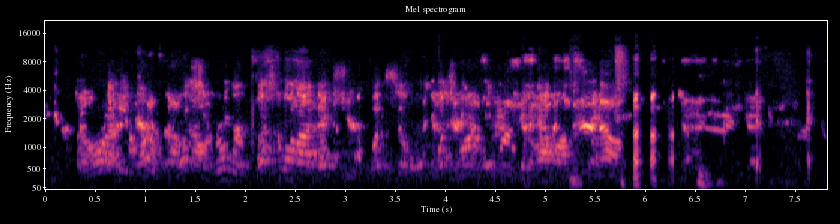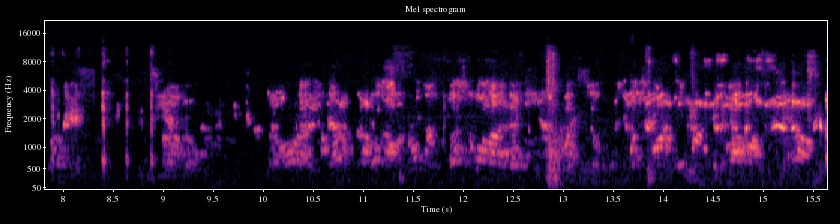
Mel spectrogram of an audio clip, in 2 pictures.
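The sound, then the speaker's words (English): A thin, band-limited phone line carries garbled, overlapping voices that seem to repeat back on themselves, with choppy dropouts and sharp clicks partway through, as if echoing and feeding back. “Okay, it's the echo.”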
